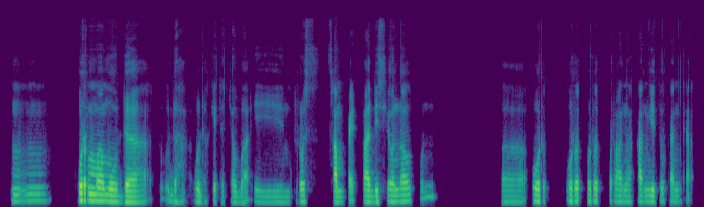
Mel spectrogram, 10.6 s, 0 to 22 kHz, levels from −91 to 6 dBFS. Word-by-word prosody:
Mmm, 130 Hz, +2 st, -5 dB, 0.4 s
kurma 130 Hz, -2 st, +8 dB
muda 110 Hz, -2 st, +4 dB, 0.2 s
udah 110 Hz, -1 st, -8 dB, 0.2 s
udah 110 Hz, 0 st, -3 dB
kita 105 Hz, -, -6 dB
cobain, 105 Hz, 0 st, -7 dB
terus 115 Hz, 0 st, -4 dB
sampai 105 Hz, 0 st, 0 dB
tradisional 115 Hz, +2 st, +2 dB
pun, 210 Hz, +1 st, -13 dB, 1.0 s
eee, 110 Hz, 0 st, -7 dB, 0.2 s
urut 120 Hz, +1 st, +2 dB, 0.3 s
urut 120 Hz, -1 st, +1 dB
urut 120 Hz, 0 st, 0 dB
peranakan 115 Hz, -1 st, -3 dB
gitu 115 Hz, -, -4 dB
kan, 110 Hz, 0 st, -4 dB
Kak. -, -, -15 dB
115 Hz, 110 wpm, -23 LUFS, 105-120 Hz, 1.0 s, kurma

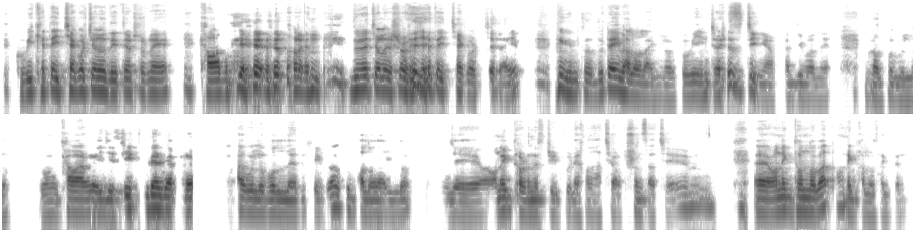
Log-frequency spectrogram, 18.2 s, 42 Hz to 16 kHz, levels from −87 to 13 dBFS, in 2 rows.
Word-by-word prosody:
খুবই 130 Hz, +2 st, -1 dB
খেতে -, -, -1 dB
ইচ্ছা 150 Hz, +1 st, +3 dB
করছিল। 150 Hz, 0 st, +4 dB
দ্বিতীয়টা 135 Hz, +2 st, -1 dB
শুনে 130 Hz, +1 st, -1 dB, 0.4 s
খাওয়া 125 Hz, 0 st, +8 dB, 0.7 s
ধরেন 150 Hz, -2 st, +2 dB, 0.4 s
দূরে 155 Hz, +1 st, +3 dB
চলে 150 Hz, -2 st, +4 dB
সরে 145 Hz, -2 st, +5 dB
যেতে -, -, +3 dB
ইচ্ছা -, -, -2 dB
করছে 420 Hz, -, -4 dB
তাই। -, -, -5 dB, 0.4 s
কিন্তু 130 Hz, -6 st, -2 dB
দুটাই 145 Hz, +4 st, +5 dB
ভালো 120 Hz, -2 st, +2 dB
লাগলো। 100 Hz, 0 st, -13 dB
খুবই 115 Hz, +1 st, -7 dB
ইন্টারেস্টিং 120 Hz, +3 st, -4 dB
আপনার 105 Hz, +2 st, -19 dB
জীবনে 100 Hz, -3 st, -12 dB, 0.5 s
গল্পগুলো 95 Hz, -3 st, -9 dB, 0.4 s
এবং 95 Hz, +1 st, -10 dB
খাওয়ার 110 Hz, -1 st, +4 dB
ওই 110 Hz, -, +1 dB
যে 110 Hz, -, -2 dB
স্ট্রিট 130 Hz, +4 st, -1 dB
ফুড 130 Hz, -, -3 dB
এর 135 Hz, -, +6 dB
ব্যাপারে 120 Hz, -1 st, +4 dB, 0.4 s
কথাগুলো 115 Hz, -2 st, -2 dB
বললেন। 105 Hz, -1 st, -2 dB
সেগুলোও 135 Hz, +6 st, -5 dB
খুব 125 Hz, -, -11 dB
ভালো 105 Hz, -1 st, -2 dB
লাগলো। 105 Hz, +1 st, -10 dB, 0.5 s
যে 100 Hz, -, -3 dB, 0.3 s
অনেক 120 Hz, 0 st, 0 dB
ধরনের 105 Hz, -1 st, -3 dB
স্ট্রিট -, -, -15 dB
ফুড -, -, -17 dB
এখন -, -, -17 dB
আছে, -, -, -19 dB
অপশনস -, -, -12 dB
আছে। -, -, -20 dB, 0.9 s
আ -, -, +4 dB, 0.2 s
অনেক 125 Hz, 0 st, 0 dB
ধন্যবাদ, 120 Hz, -1 st, +3 dB
অনেক 110 Hz, -, -6 dB
ভালো 95 Hz, -, -12 dB
থাকবেন। 90 Hz, -, -21 dB
120 Hz, 175 wpm, -24 LUFS, 105-140 Hz, 0.9 s, খাওয়া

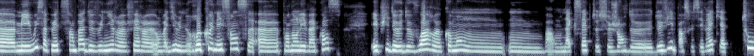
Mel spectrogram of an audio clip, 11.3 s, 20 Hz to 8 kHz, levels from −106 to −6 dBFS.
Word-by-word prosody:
Heu, 205 Hz, -1 st, +6 dB
mais 215 Hz, 0 st, +5 dB
oui, 310 Hz, +10 st, +3 dB
ça 260 Hz, -, 0 dB
peut 230 Hz, 0 st, +2 dB
être 230 Hz, 0 st, +1 dB
sympa 240 Hz, +3 st, 0 dB
de 230 Hz, -1 st, 0 dB
venir, 225 Hz, +3 st, +1 dB
heu, 210 Hz, -1 st, 0 dB
faire, 220 Hz, +1 st, -2 dB
heu, 200 Hz, -1 st, 0 dB
on -, -, -3 dB
va 205 Hz, 0 st, -3 dB
dire, 235 Hz, +5 st, +2 dB
une 215 Hz, -1 st, 0 dB
reconnaissance, 265 Hz, +2 st, +2 dB, 0.2 s
heu, 195 Hz, -1 st, 0 dB
pendant 220 Hz, +1 st, 0 dB
les 220 Hz, -1 st, +3 dB
vacances 260 Hz, +10 st, -3 dB, 0.5 s
et 210 Hz, -, +5 dB
puis 235 Hz, +4 st, -2 dB
de 215 Hz, -2 st, +5 dB
de 210 Hz, +1 st, -1 dB
voir, 250 Hz, +5 st, +5 dB
heu, 205 Hz, -, 0 dB
comment 225 Hz, +1 st, +2 dB
on 190 Hz, -4 st, -4 dB
on, 180 Hz, -2 st, -6 dB
bah, 205 Hz, -, -6 dB
on 185 Hz, 0 st, -7 dB
accepte 230 Hz, +2 st, -4 dB
ce 190 Hz, -2 st, -8 dB
genre 200 Hz, +2 st, -4 dB
de 180 Hz, -2 st, -3 dB
de 215 Hz, -, 0 dB
vie 310 Hz, +8 st, +1 dB
parce -, -, -6 dB
que 195 Hz, -, -20 dB
c'est 185 Hz, -, -10 dB
vrai 230 Hz, +5 st, -1 dB
qu'il 215 Hz, -, -7 dB
y -, -, -2 dB
a -, -, -30 dB, 0.2 s
tout 340 Hz, -4 st, +4 dB
215 Hz, 245 wpm, -19 LUFS, 195-235 Hz, 0.5 s, Heu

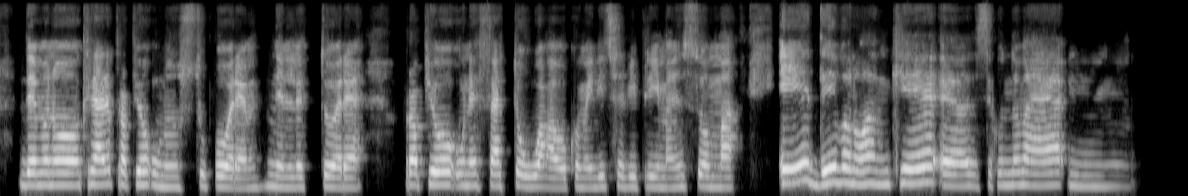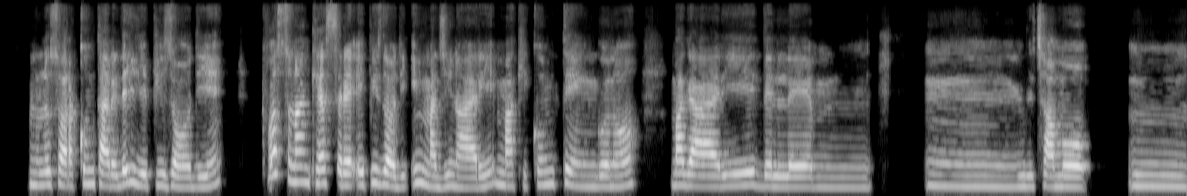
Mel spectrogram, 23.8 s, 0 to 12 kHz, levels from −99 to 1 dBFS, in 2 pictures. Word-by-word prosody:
devono 210 Hz, 0 st, +4 dB
creare 220 Hz, +1 st, +4 dB
proprio 220 Hz, 0 st, 0 dB
uno 180 Hz, -2 st, -4 dB
stupore 175 Hz, -3 st, -1 dB
nel 180 Hz, -3 st, -3 dB
lettore, 180 Hz, -1 st, -1 dB, 0.4 s
proprio 215 Hz, +1 st, +3 dB
un 205 Hz, 0 st, -4 dB
effetto 200 Hz, 0 st, -1 dB
wow, 180 Hz, -3 st, -1 dB
come 170 Hz, -1 st, -6 dB
dicevi 180 Hz, 0 st, -7 dB
prima, 175 Hz, -1 st, -6 dB
insomma. 180 Hz, 0 st, -3 dB, 0.4 s
E 485 Hz, -11 st, +6 dB
devono 240 Hz, +1 st, +4 dB
anche, 235 Hz, +2 st, +1 dB
ehm, 200 Hz, -1 st, +2 dB
secondo 210 Hz, +3 st, -8 dB
me, 210 Hz, 0 st, 0 dB
mhmm, 185 Hz, -2 st, -15 dB, 0.9 s
non 210 Hz, -, -5 dB
lo 215 Hz, -, 0 dB
so, 220 Hz, -1 st, +3 dB
raccontare 200 Hz, -1 st, +2 dB
degli 230 Hz, 0 st, +2 dB
episodi 190 Hz, -3 st, -1 dB, 0.5 s
che -, -, -22 dB
possono 390 Hz, -9 st, +2 dB
anche 255 Hz, -3 st, +3 dB
essere 220 Hz, -3 st, +3 dB
episodi 220 Hz, -5 st, +1 dB
immaginari, 185 Hz, -4 st, 0 dB
ma 200 Hz, -4 st, 0 dB
che 195 Hz, -1 st, -16 dB
contengono, 200 Hz, -2 st, -3 dB, 0.3 s
magari 200 Hz, +1 st, +2 dB
delle, 180 Hz, -1 st, 0 dB
mhmm, 175 Hz, -1 st, -14 dB, 0.6 s
mhmm, 185 Hz, -2 st, -8 dB
diciamo, 185 Hz, -1 st, +2 dB, 0.4 s
mhmm, 190 Hz, -1 st, -7 dB
195 Hz, 110 wpm, -21 LUFS, 180-215 Hz, 0.9 s, E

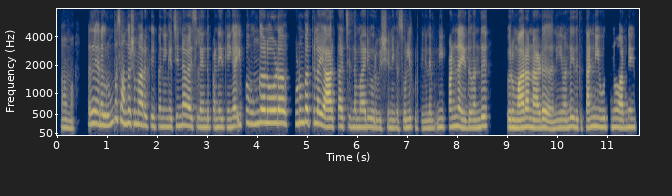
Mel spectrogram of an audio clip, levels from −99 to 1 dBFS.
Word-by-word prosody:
ஆமா. 175 Hz, -3 st, -5 dB, 0.3 s
அது 275 Hz, -, 0 dB
எனக்கு 245 Hz, -2 st, +1 dB
ரொம்ப 310 Hz, +10 st, -3 dB
சந்தோஷமா 280 Hz, -2 st, +1 dB
இருக்கு. 225 Hz, -1 st, -5 dB
இப்ப 215 Hz, +1 st, -8 dB
நீங்க 205 Hz, 0 st, -4 dB
சின்ன 230 Hz, +2 st, -3 dB
வயசுலருந்து 205 Hz, -2 st, -1 dB
பண்ணியிருக்கிறீங்க. 195 Hz, +1 st, -3 dB
இப்ப 300 Hz, +3 st, -6 dB
உங்களோட 300 Hz, +1 st, +4 dB, 0.3 s
குடும்பத்துல 300 Hz, 0 st, +1 dB
யாருக்காச்சும், 205 Hz, +1 st, +3 dB
இந்த 200 Hz, 0 st, -3 dB
மாரி 195 Hz, +1 st, -1 dB
ஒரு 185 Hz, -, -4 dB
விஷயம் 185 Hz, +2 st, -6 dB
நீங்க 180 Hz, -1 st, -6 dB
சொல்லி 195 Hz, +2 st, -2 dB
குடுத்தீங்கன்னு, 175 Hz, 0 st, -8 dB
"நீ 200 Hz, -, -2 dB
பண்ணு. 215 Hz, +1 st, +2 dB
இது 185 Hz, -, -3 dB
வந்து 215 Hz, +4 st, +1 dB, 0.5 s
ஒரு 195 Hz, -, +3 dB
மரம் 200 Hz, +2 st, +6 dB
நடு. 185 Hz, +2 st, +3 dB, 0.2 s
நீ 180 Hz, -, -4 dB
வந்து 210 Hz, +3 st, 0 dB
இதுக்கு 185 Hz, -1 st, -4 dB
தண்ணீ 215 Hz, +3 st, +1 dB
ஊத்தணும்." 200 Hz, 0 st, -2 dB
அப்பிடி 195 Hz, +2 st, -2 dB
205 Hz, 180 wpm, -23 LUFS, 195-245 Hz, 0.5 s, மரம்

